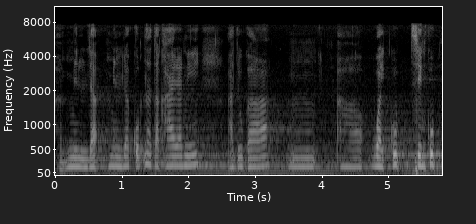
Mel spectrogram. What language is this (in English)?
Manipuri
